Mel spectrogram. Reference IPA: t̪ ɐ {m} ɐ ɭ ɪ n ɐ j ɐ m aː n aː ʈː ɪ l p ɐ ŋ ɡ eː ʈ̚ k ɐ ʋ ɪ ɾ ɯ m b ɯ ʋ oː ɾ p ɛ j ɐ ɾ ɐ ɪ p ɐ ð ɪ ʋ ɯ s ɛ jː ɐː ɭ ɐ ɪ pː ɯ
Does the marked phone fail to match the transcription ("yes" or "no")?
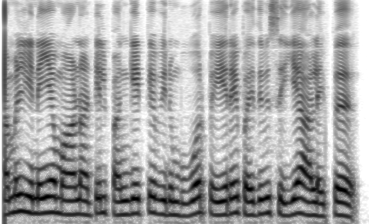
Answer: no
